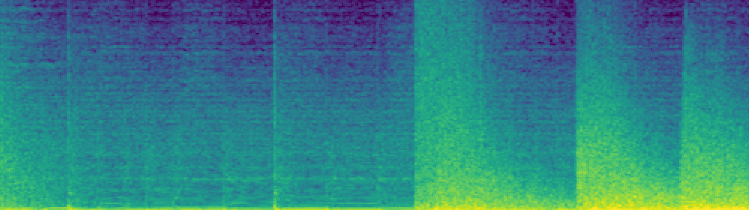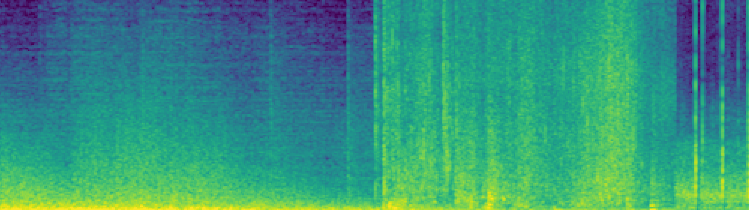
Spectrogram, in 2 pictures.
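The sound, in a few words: explosion of a globe prop on set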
